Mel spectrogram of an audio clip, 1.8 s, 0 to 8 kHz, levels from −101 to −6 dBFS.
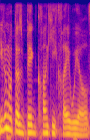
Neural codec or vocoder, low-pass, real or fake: none; 7.2 kHz; real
